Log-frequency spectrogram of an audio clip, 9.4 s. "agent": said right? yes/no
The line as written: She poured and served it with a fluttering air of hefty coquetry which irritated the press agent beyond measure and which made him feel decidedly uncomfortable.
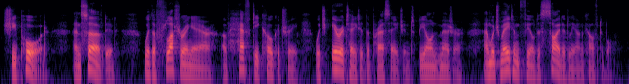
yes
